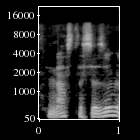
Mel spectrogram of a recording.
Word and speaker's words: Gnosticism: The G is silent, so it looks like Gnosticism, but it's Gnosticism.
